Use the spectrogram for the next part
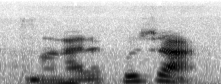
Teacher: Mas a sílaba tônica dela é a última.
